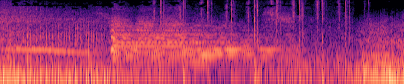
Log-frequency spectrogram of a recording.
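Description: A motorcycle engine rumbles as it pulls away, with a slowly falling tone over it. About a second in, a multi-tone horn chord blares for about a second and a half, followed by a rapid run of sharp clicks.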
